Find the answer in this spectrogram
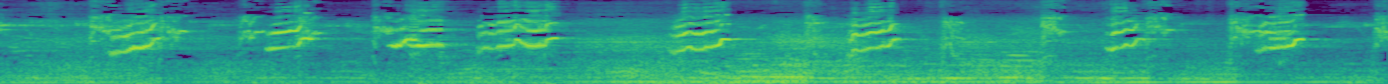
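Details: Javan myna recorded in the wild, a very vocal female's chatter meant to stimulate young birds: looping, twisting whistled squawks, several per second in uneven groups, with a constant low droning hum behind.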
